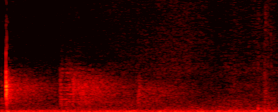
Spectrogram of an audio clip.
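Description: Snooker balls colliding: one sharp click as the cue ball strikes a red, followed by a softer sound fading over the next half second as the balls roll across the cloth.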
